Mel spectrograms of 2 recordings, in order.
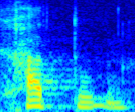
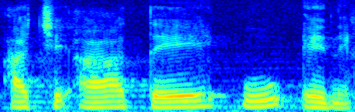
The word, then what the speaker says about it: hatun: el en el quecho se lee como J o se pronuncia como J Entonces por ejemplo hay una palabra que es hatun hatun es h a t u n hatun y significa grande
